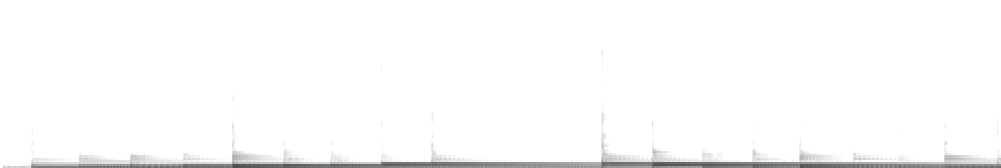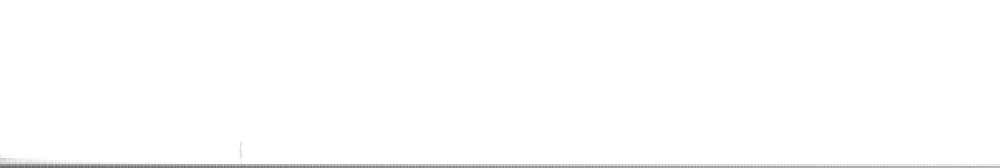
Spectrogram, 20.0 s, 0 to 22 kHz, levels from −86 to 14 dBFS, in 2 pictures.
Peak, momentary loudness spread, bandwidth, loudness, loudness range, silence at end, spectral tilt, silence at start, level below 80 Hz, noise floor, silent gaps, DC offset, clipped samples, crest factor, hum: -12 dBFS; 23 LU; 2.3 kHz; -32 LUFS; 20 LU; 0.25 s; -10 dB/octave; 0.3 s; -68 dBFS; -61 dBFS; none; under 0.1%; under 0.1%; 20 dB; none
